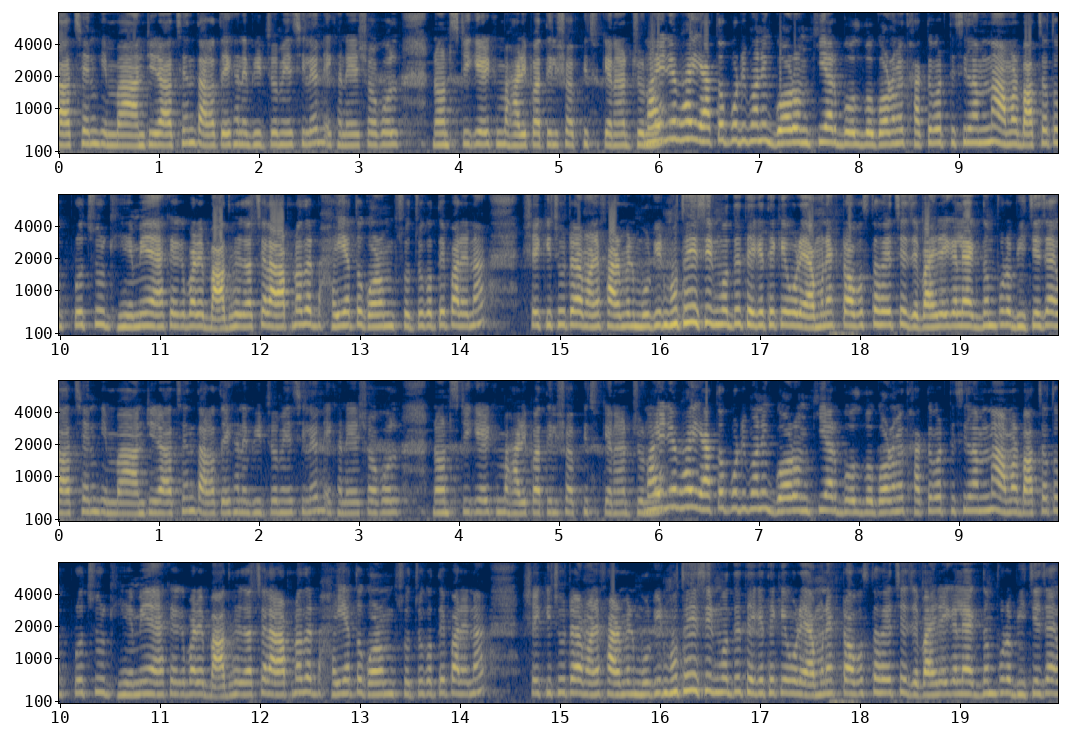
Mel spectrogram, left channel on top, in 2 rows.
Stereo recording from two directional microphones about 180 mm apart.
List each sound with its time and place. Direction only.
0.0 s a woman's voice: 15° left (ahead or behind)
